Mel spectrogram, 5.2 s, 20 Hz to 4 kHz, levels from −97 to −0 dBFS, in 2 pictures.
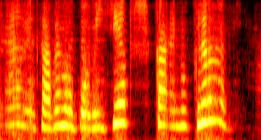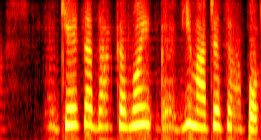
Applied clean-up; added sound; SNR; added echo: neural separator model SepFormer WHAMR!.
